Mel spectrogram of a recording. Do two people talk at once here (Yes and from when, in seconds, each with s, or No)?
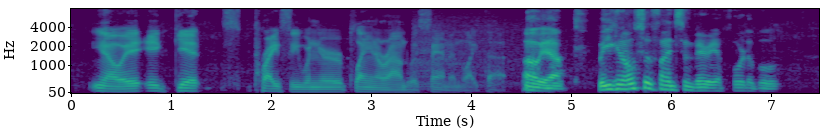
No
